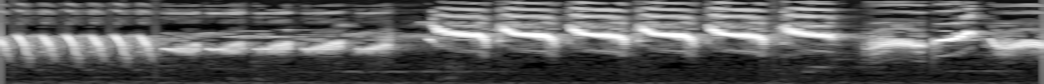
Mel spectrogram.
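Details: Chinese hwamei song for training other birds: a fast rattle of six quick notes, short rising chirps, then loud down-slurred whistles repeated about twice per second, closing with warbled phrases.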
